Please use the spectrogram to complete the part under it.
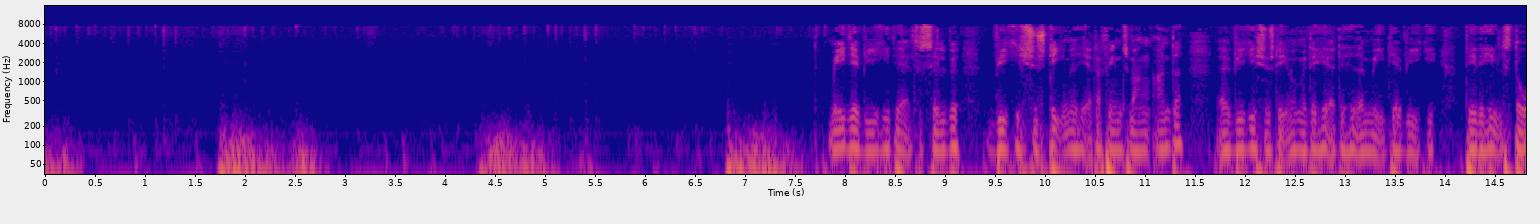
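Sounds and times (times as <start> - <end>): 
typing on a computer keyboard: 0.0 - 6.8
speech: 7.9 - 14.8.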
